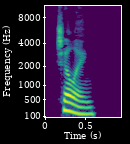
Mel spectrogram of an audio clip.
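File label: "scandal", American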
